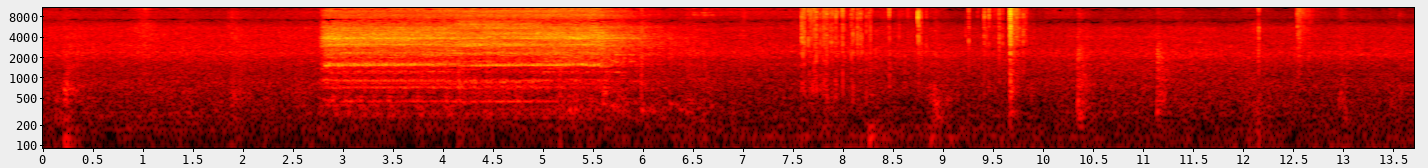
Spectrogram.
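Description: A horn of several held tones sounds for about three seconds, starting suddenly about three seconds in and then dropping away. After it come scattered small clicks and rustles of handling.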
